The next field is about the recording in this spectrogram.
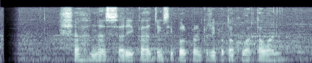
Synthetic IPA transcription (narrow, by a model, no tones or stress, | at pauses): ʃahnasaɾikad͡ʒəŋsipɔlpɾankərdipɔt̪ɔkəwart̪awan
